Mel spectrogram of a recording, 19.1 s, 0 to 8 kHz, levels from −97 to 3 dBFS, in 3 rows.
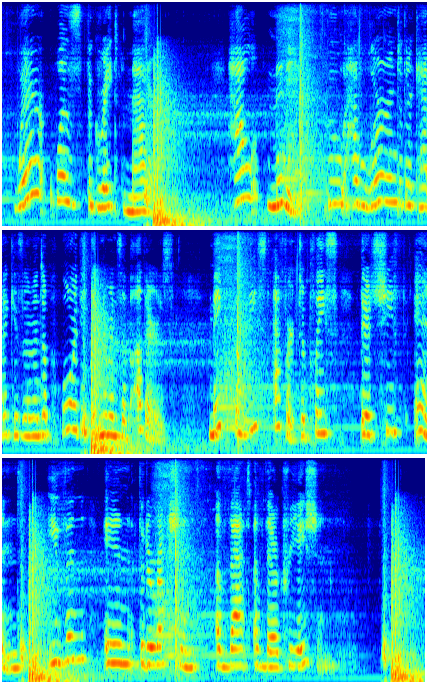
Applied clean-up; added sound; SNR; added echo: none; Shatter; 6 dB; reverberation time 0.3 s.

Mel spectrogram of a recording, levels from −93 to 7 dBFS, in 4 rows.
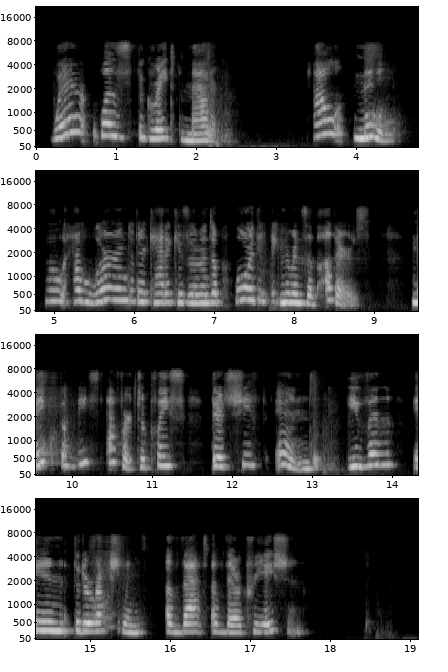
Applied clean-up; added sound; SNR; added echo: neural mask model DeepFilterNet 3.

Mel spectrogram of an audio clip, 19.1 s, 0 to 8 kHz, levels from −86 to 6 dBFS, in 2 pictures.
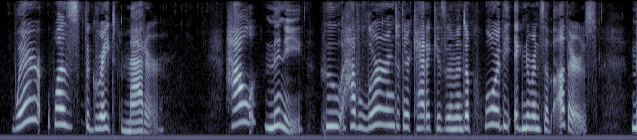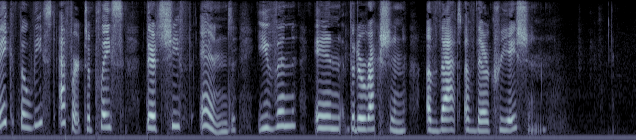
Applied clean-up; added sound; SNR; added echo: none; none; none; none.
